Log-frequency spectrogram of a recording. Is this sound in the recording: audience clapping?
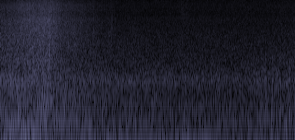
no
